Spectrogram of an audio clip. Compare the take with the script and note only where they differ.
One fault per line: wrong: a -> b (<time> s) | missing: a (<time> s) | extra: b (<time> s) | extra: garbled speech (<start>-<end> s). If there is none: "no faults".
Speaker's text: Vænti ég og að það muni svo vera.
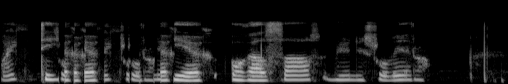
extra: garbled speech (0.6-1.8 s)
